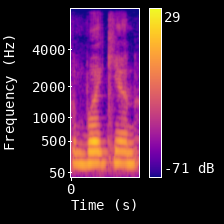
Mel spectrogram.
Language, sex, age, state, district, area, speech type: Kashmiri, male, 18-30, Jammu and Kashmir, Kupwara, rural, spontaneous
